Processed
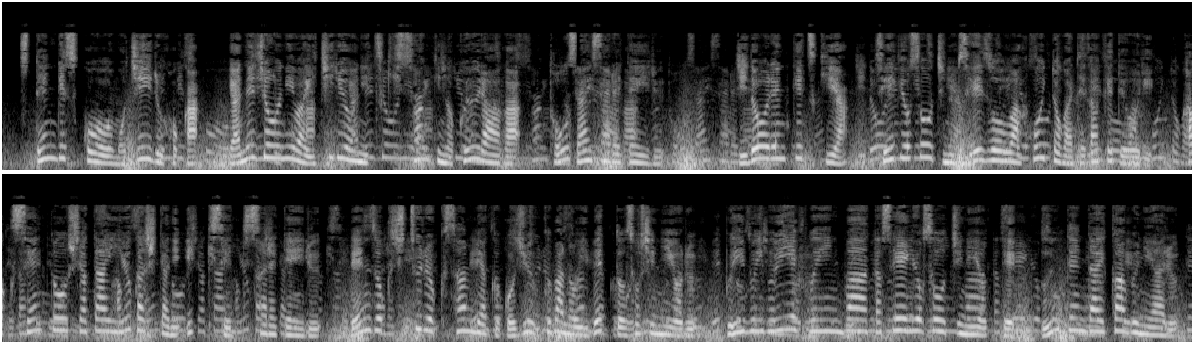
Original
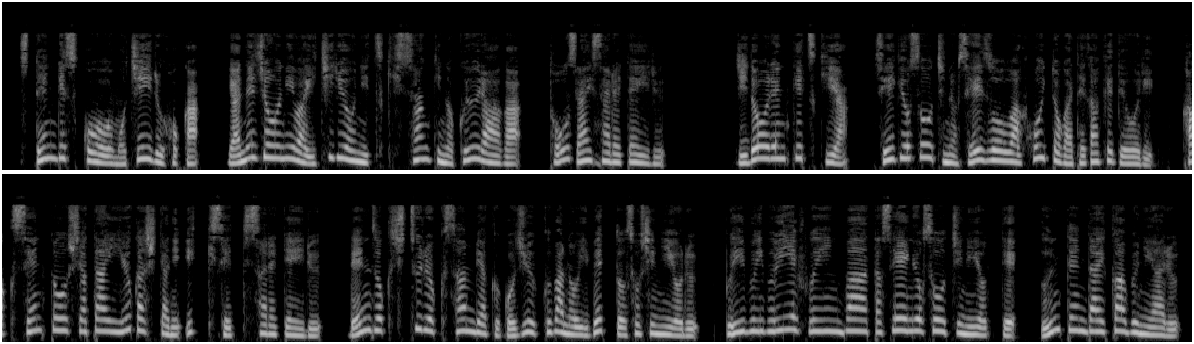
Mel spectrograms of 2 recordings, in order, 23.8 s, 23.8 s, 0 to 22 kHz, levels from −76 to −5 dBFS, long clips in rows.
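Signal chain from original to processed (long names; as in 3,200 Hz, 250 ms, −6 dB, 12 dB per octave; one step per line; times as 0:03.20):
wind on the microphone 190 Hz −35 dBFS
low-shelf EQ 77 Hz −10.5 dB
feedback echo with a low-pass in the loop 1,183 ms, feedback 25%, low-pass 4,700 Hz, level −10.5 dB
level +9 dB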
